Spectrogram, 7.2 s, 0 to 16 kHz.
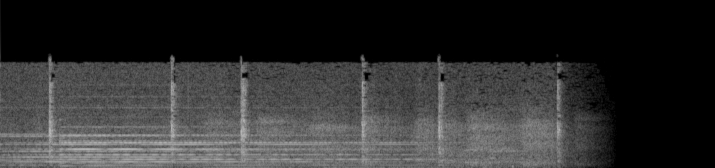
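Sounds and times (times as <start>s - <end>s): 
clock ticking: 0.0s - 4.7s, 5.5s - 5.8s
steady humming drone: 0.0s - 5.6s.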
